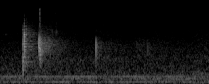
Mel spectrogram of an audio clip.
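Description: A snooker shot: the cue tip strikes the cue ball, then a sharp click follows a split second later as the cue ball hits a red. A fainter ball click comes about half a second after that.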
